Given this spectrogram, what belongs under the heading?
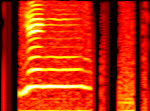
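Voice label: "jing1", Cantonese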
